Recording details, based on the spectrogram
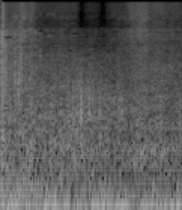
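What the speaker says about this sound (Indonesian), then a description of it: "Dan boom, pabrik senjatanya meledak dahsyat banget sampai langit malam jadi terang benderang." A weapons factory explodes in an anime battle scene, a loud, sustained roaring boom with heavy low rumble that fills the whole moment without letting up.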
